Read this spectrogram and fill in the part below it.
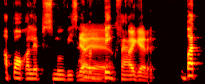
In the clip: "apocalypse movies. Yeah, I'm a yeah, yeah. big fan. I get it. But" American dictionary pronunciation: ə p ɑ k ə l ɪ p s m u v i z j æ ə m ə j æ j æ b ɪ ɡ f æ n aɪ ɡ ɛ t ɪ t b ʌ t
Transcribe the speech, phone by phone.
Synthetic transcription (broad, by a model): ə p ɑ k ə l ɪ p s m u v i s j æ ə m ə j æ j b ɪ ɡ f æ aɪ ɡ ɛ t ɪ t b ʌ t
